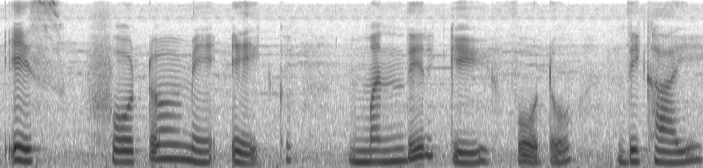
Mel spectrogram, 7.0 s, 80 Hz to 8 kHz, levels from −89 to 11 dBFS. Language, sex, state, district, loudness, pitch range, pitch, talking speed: Hindi, female, Haryana, Rohtak, -18 LUFS, 185-210 Hz, 195 Hz, 70 wpm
